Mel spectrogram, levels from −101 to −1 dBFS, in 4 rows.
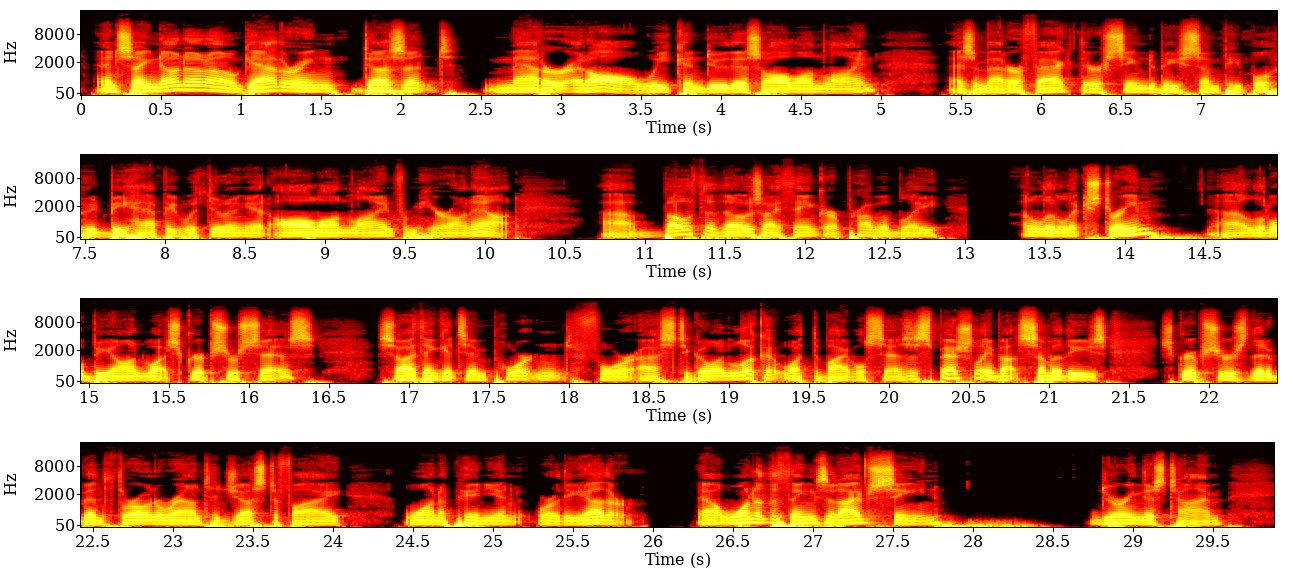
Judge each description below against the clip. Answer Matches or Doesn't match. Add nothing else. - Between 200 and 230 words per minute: Matches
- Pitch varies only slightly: Matches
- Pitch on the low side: Matches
